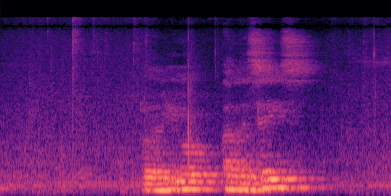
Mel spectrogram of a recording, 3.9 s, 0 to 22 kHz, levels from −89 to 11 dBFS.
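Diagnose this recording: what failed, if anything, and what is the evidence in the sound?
Nothing in the signal chain has failed: the level holds steady, the waveform stays continuous with no gaps, clicks or clipped peaks, and timing and pitch are stable throughout.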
